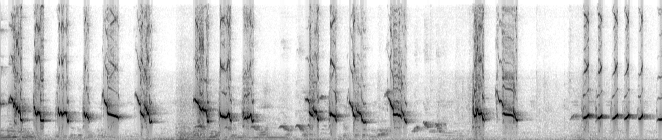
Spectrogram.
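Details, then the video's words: Loud green leafbird song aimed at raising rival birds' excitement, reportedly mixing kingfisher, magpie robin and shama sounds; harsh, sweeping squawky notes in quick clusters, ending in a fast series of short, even chips. "PANCINGAN CUCAK IJO GACOR PALING AMPUH MENAIKAN EMOSI LAWAN AGAR BUNYI DAN GACOR"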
